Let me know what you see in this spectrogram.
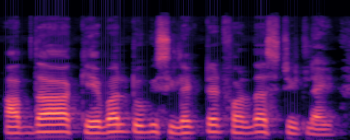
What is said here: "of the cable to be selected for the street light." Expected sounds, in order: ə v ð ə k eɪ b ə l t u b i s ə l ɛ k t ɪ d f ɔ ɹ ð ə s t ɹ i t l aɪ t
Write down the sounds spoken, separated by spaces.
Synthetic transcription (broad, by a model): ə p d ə k eɪ b ə l t u b i s ə l ɛ k t ɪ d f ɔ ɹ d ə s t ɹ i t l aɪ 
